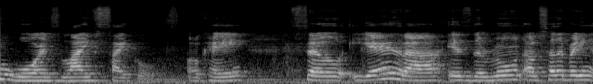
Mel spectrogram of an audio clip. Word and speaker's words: Jera: Jera, which means harvest, right? Let's see. Okay, it's actually Yera.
